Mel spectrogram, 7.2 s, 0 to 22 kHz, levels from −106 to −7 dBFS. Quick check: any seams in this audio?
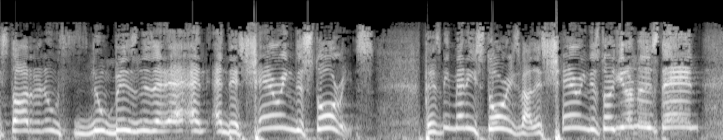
yes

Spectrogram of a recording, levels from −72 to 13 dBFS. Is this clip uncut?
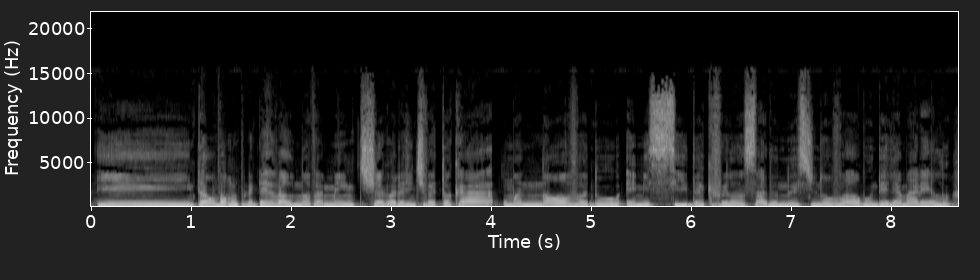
yes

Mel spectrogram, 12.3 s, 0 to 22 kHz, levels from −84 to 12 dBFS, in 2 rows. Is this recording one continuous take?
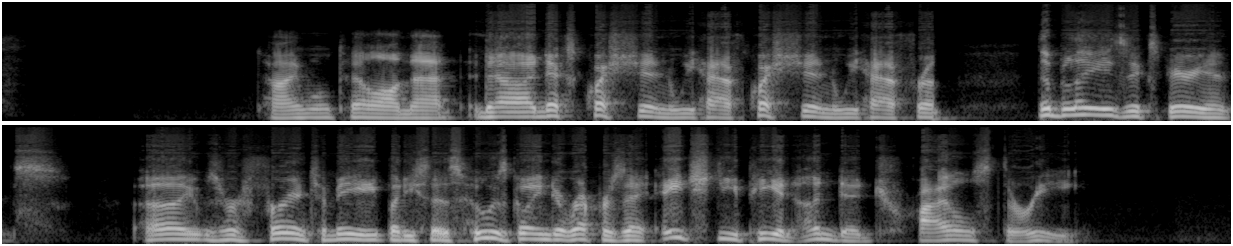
no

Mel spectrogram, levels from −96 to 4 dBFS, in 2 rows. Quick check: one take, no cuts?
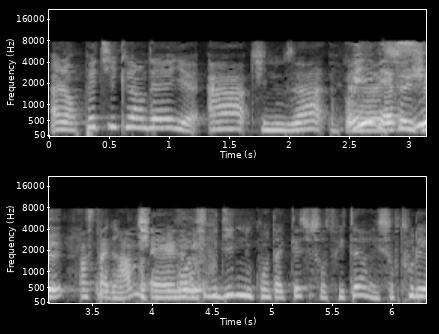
no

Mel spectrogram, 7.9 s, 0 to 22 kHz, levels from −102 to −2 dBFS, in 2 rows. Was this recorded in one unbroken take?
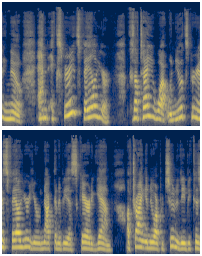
no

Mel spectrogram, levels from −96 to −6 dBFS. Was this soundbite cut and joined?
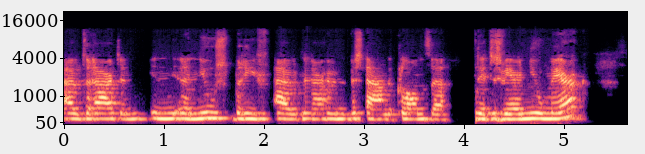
yes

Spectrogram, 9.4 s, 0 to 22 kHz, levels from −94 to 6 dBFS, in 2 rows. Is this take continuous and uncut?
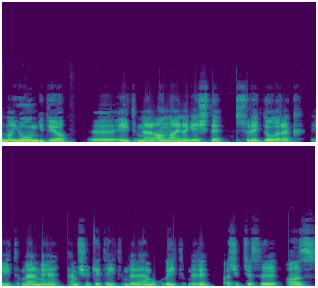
yes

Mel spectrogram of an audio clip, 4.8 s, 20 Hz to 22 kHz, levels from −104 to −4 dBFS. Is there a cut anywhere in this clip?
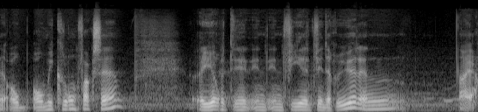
yes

